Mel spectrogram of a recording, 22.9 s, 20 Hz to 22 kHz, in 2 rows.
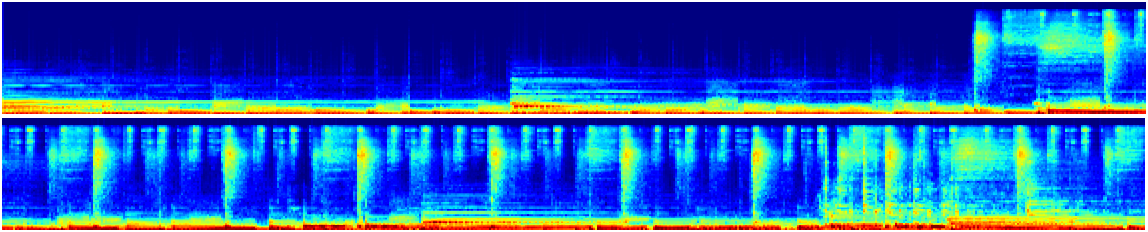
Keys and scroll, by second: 0.7 g, 8.7 space, 14.3 ctrl+q.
